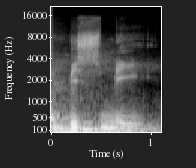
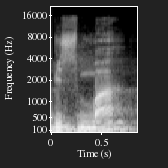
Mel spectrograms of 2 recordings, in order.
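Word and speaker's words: بِسْمِ: bnya adalah harfu Jar maka dibacanya Bismi tidak Bisma tidak bismu karena ada harfu Jar kata para ahli tata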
